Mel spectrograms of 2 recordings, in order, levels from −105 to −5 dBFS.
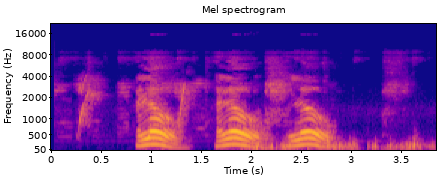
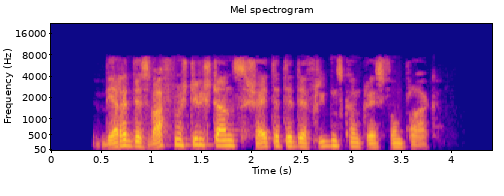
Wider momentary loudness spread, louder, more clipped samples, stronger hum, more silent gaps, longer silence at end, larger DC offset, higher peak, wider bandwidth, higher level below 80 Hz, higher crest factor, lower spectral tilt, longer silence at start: first, 21 LU vs 10 LU; second, -26 LUFS vs -22 LUFS; neither; neither; neither; second, 0.15 s vs 0.65 s; neither; second, -12 dBFS vs -4 dBFS; first, 8.8 kHz vs 7.8 kHz; about the same, -60 dBFS vs -62 dBFS; about the same, 18 dB vs 20 dB; first, -7.5 dB/octave vs -5 dB/octave; second, 0.25 s vs 0.45 s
